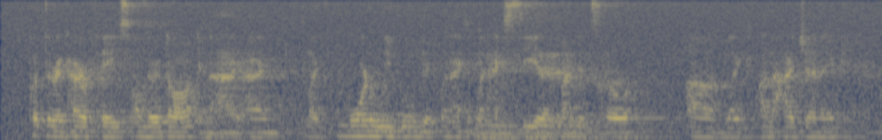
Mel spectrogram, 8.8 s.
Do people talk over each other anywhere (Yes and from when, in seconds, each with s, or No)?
Yes, from 4.7 s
